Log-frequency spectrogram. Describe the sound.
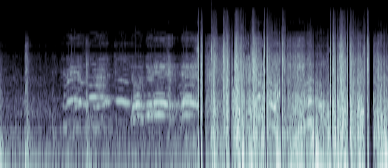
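Gunshots erupt during a tense confrontation in which people are ordered to show their hands: after a stretch of speaking voices, a rapid volley of many loud, sharp bangs fires in quick succession, overlapping and continuing to the end.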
